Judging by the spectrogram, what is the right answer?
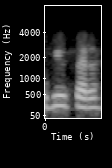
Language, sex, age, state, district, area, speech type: Hindi, female, 30-45, Uttar Pradesh, Sonbhadra, rural, conversation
